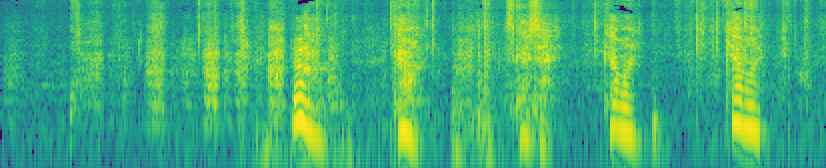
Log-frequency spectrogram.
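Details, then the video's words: Excited at his owners' return from work, nine-month-old Old English Sheepdog Teddy, recently shaved for summer, gives short falling whines, four of them spread over six seconds, amid panting while a person coaxes him inside. "Teddy excited as we arrive home from work!"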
